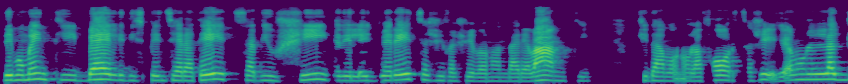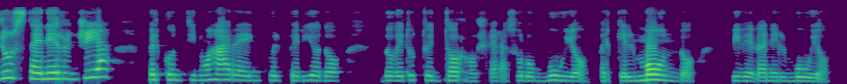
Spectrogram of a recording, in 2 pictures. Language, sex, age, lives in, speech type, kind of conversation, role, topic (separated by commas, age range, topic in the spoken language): Italian, female, 55-59, Italy, conversation, unstructured, none, Qual è una storia del passato che ti fa sorridere?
